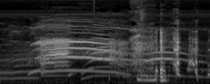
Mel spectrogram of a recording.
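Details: Fight between two cats: a loud, sustained howling wail that rises and then sags, then breaks into a few short, harsh, clipped yowls and spits near the end.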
